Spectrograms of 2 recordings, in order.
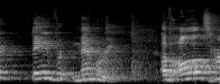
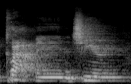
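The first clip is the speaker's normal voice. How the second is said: ordinary talk, nothing marked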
